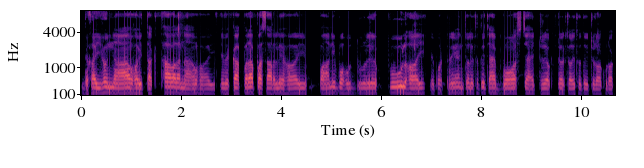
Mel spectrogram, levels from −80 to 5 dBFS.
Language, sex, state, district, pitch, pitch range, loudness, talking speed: Bajjika, male, Bihar, Vaishali, 130 Hz, 130-140 Hz, -31 LUFS, 175 wpm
